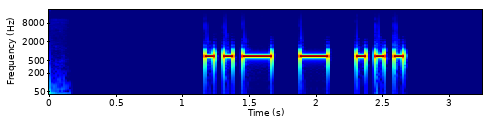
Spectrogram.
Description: Morse code, heard as a keyed tone, about 17 wpm, 700 Hz. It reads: UTS
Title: USA Call Sign Postfixes - 3 Letters 17wpm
